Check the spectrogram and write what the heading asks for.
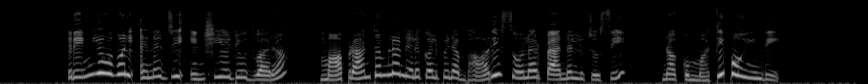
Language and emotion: Telugu, surprised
